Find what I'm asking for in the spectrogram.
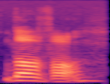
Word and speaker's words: Louisville: How's it pronounced properly? – Louisville. – Louisville. – Yep. It doesn't matter. – I know. I always, like, that's one of the cities in this country I always go, how do you actually say it? – Oh, yeah. It's so messed up. Doesn't make any sense. No. It's phonetically a disaster.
